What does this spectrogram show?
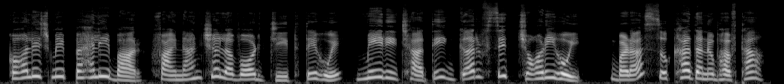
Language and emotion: Hindi, happy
